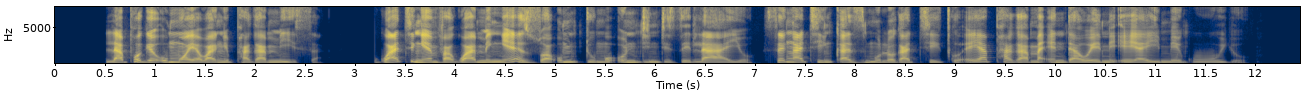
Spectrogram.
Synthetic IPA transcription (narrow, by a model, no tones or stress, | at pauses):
lapʰɔɣɛʔumɔjawaŋipʰaɣamiːsa | ɣwatʰiŋɛɱbvʱaɣwamiŋɛzwaʔum̩d̥ʱumɔ̰ʔondʱindʱizɛlajɔsɛŋatʰiiŋkʼazimulɔɣatʰiǀɔ̰ʔɛjapʰaɣama̰ʔɛndʱawenḭʔɛjajimɛɣuːjɔ̰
